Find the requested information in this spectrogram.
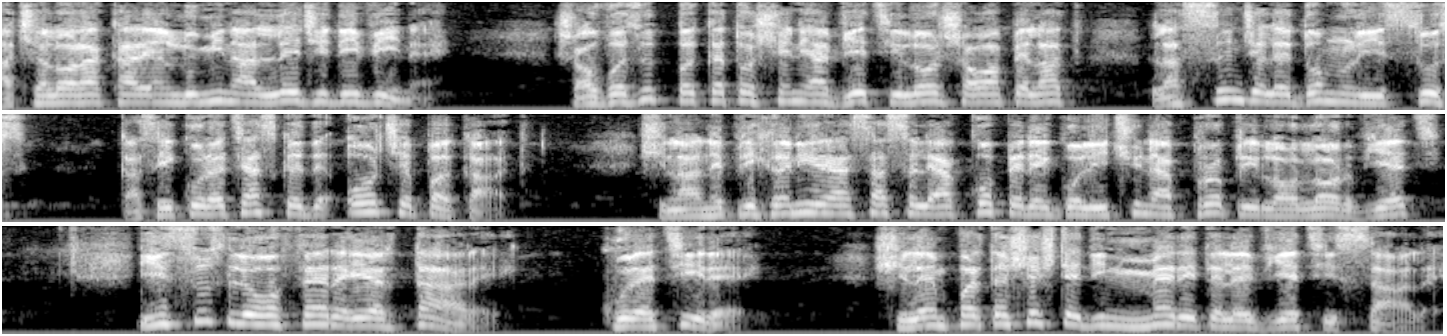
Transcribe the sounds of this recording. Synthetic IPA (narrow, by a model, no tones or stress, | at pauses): at͡ʃe̞lo̞ɾakaɾe̞ɨnluminale̞d͡ʒid̪ivine̞̰ | ʃiawvəzut̪̚pəkət̪o̞ʃe̞niavje̞t̪silo̞rʃiawape̞lat̪ | lasɨnd͡ʒe̞le̞d̪o̞mnulujisus | ka̰səjkuɾət̪seaskəd̪e̞ʔo̞rʲt͡ʃe̞pəka̰t̪ | ʃilane̞pɾixəniɾeasasəleako̞pe̞ɾeɡo̞lit͡ʃuneapɾo̞pɾilo̞rlo̞rvje̞t̪sʲ | isusleo̞fe̞ɾəjert̪aɾe̞̰ | kuɾət̪siɾe̞̰ | ʃile̞ɨmpərt̪əʃe̞ʃt̪e̞d̪inme̞ɾit̪e̞le̞vje̞t̪sijsa̰le̞̰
